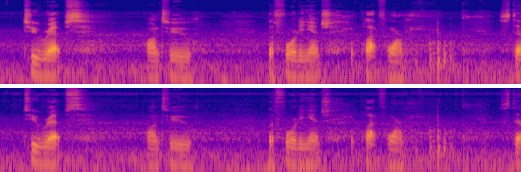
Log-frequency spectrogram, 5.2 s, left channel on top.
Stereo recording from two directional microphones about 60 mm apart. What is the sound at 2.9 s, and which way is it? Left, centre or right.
Speech, right.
